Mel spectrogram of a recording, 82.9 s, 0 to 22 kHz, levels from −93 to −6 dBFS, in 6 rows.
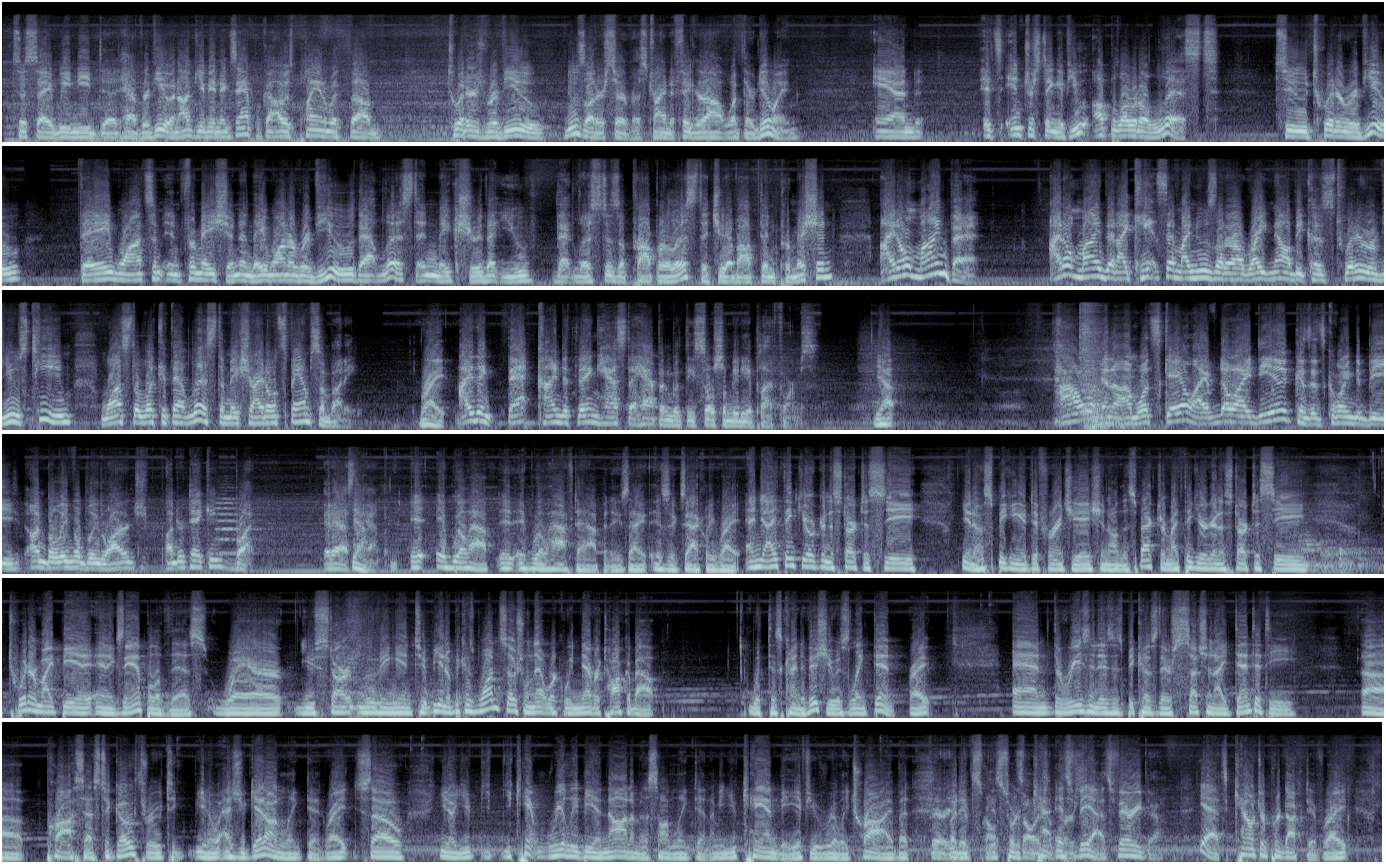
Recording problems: distortion; heavy; 8 dB below the speech
traffic noise; noticeable; throughout; 15 dB below the speech

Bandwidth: 15.5 kHz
